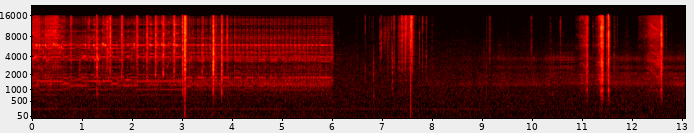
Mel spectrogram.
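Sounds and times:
steady high hum: 0.0s - 6.4s.

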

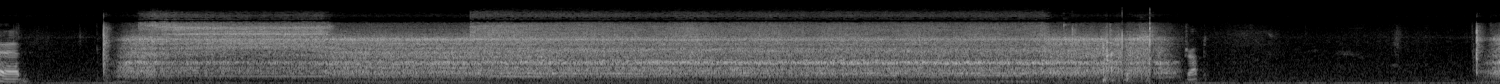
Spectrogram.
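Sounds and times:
power tool cutting cane: 1.0s - 11.8s, 14.8s - 15.0s.

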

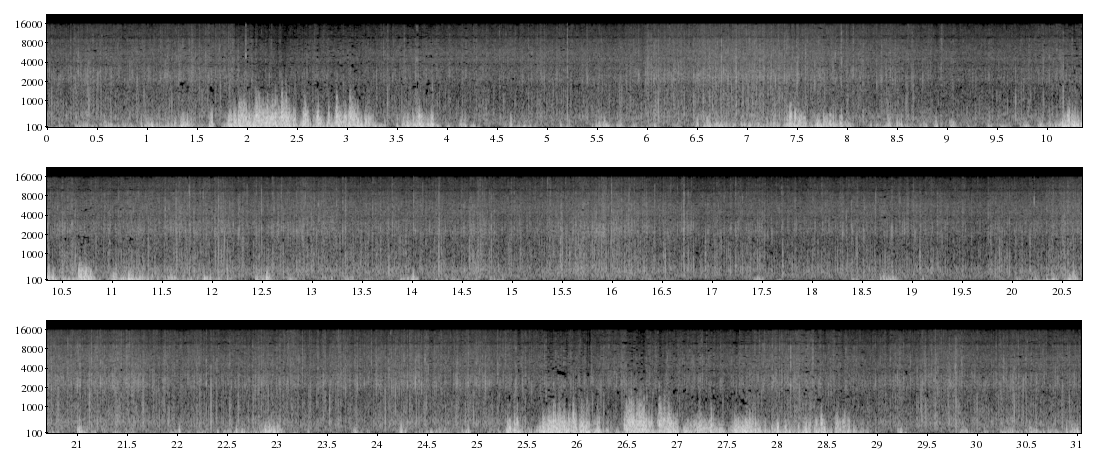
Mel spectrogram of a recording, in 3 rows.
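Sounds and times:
rain falling: 0.0s - 31.0s.

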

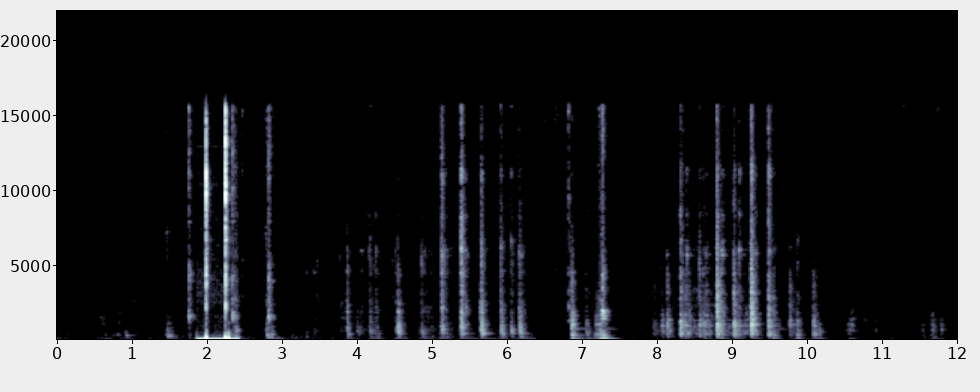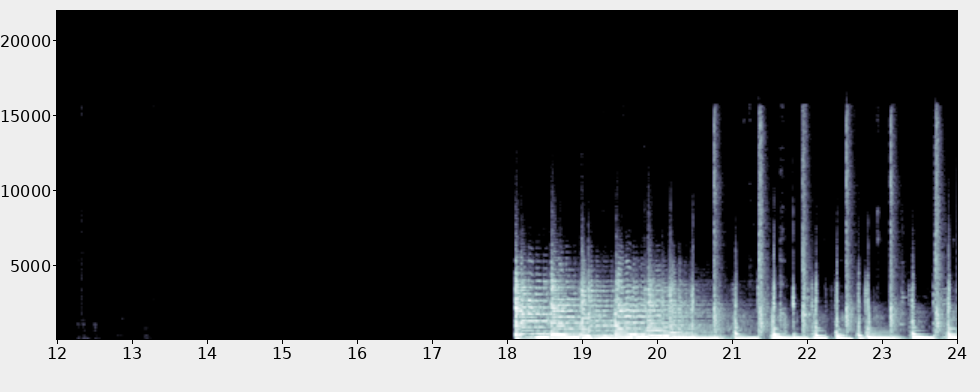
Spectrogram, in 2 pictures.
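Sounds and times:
plastic clicks and rattles: 1.8s - 10.4s.

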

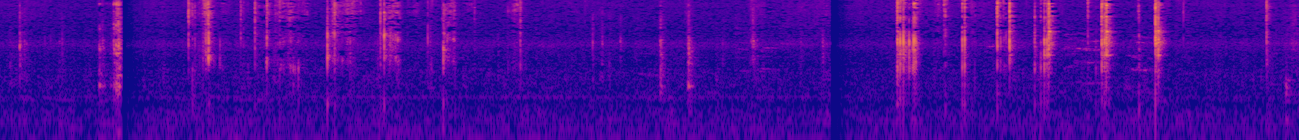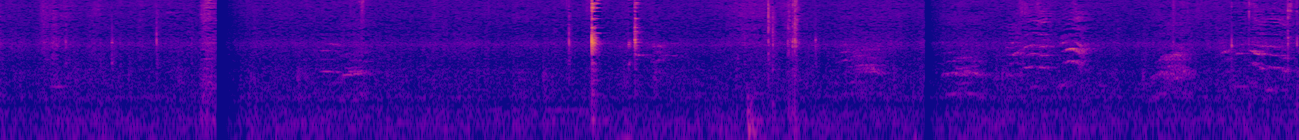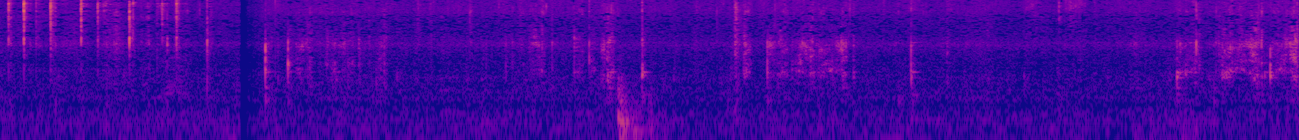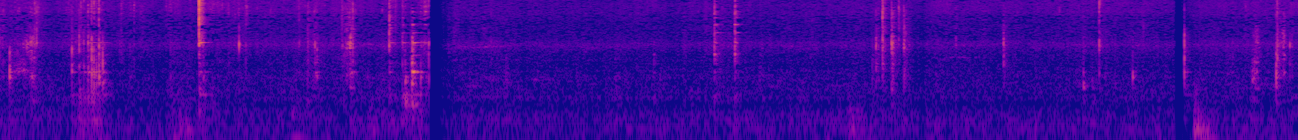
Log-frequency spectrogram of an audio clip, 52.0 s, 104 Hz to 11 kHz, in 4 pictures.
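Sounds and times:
spatula stirring batter in a bowl: 0.0s - 8.3s, 24.5s - 44.1s, 48.1s - 51.9s.

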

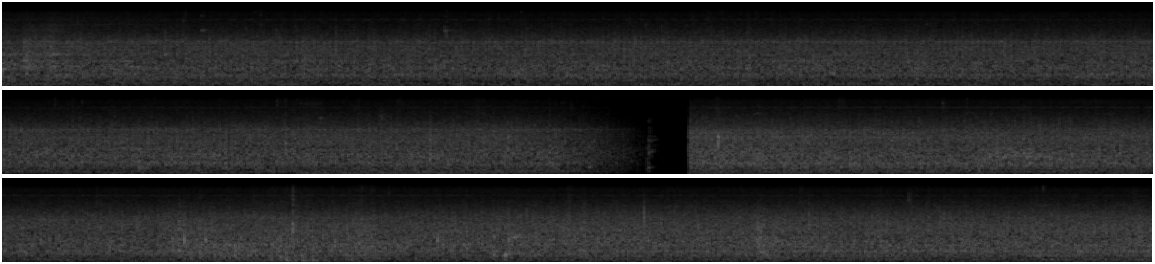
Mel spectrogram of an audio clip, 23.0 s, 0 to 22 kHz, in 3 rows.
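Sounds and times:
drip-like ticks: 0.0s - 5.1s, 9.5s - 11.1s, 12.0s - 13.3s
steady rainfall: 0.0s - 23.0s.

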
